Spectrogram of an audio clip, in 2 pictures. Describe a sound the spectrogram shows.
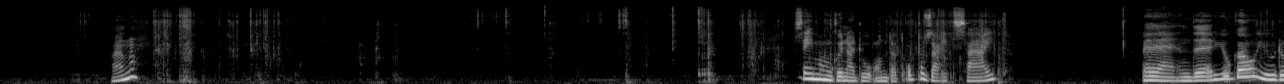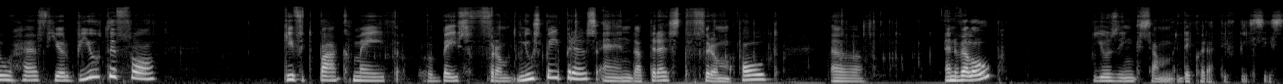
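A paper bag crinkles and rustles as hands handle it.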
